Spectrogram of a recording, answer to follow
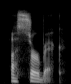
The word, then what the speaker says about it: acerbic: On the left, we have acerbic, pronounced acerbic.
